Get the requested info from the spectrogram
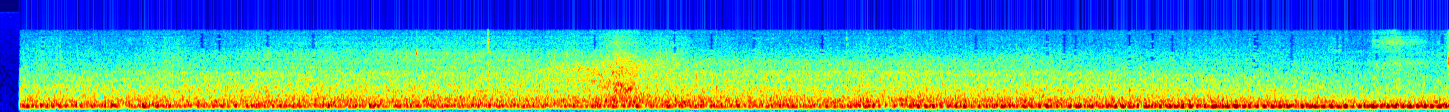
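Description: Steady road and engine noise inside a moving truck's cab, starting abruptly, with a brief swell in the hiss about halfway through.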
